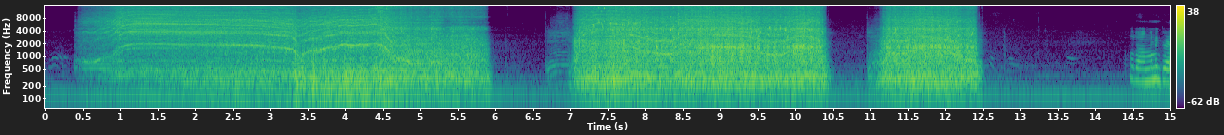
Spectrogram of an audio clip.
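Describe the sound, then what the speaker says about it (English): A power tool cuts a hole in the bed liner of a camper rig, running close and loud in three long bursts separated by short silences, with a steady hum underneath. "It's so scary though, cutting a hole in your rig."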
